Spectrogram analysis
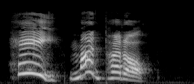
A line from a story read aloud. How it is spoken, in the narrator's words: she yelled even louder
